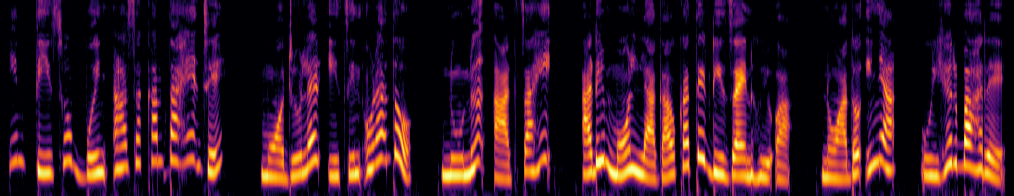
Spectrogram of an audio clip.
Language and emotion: Santali, surprised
